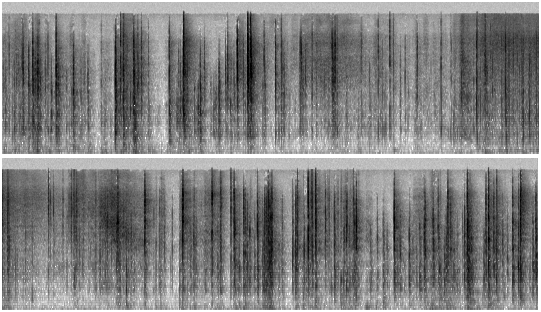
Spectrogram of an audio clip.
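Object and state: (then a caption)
Glossy paper magazine. Long nails and fingertips rub, crinkle and turn the pages of an Allerhande glossy food magazine lying flat. Dense, bright paper crinkling and rustling come in quick, dry bursts with almost no low end, with a steadier swishing stretch midway as a page slides over.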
